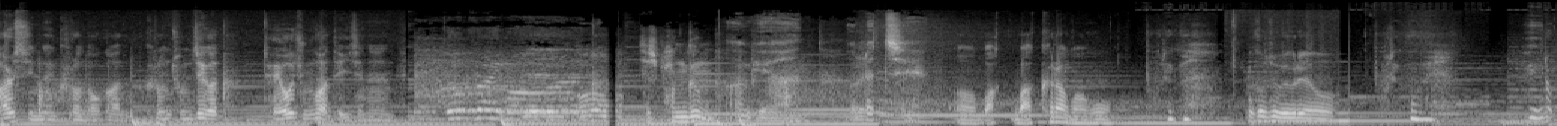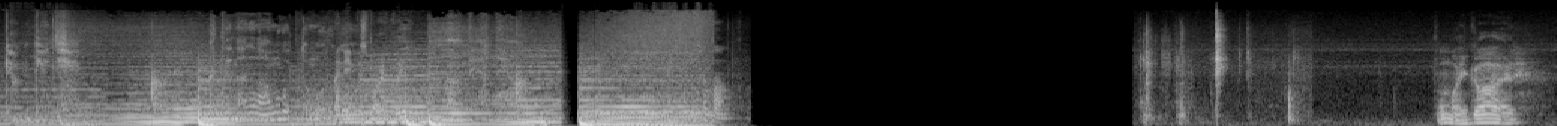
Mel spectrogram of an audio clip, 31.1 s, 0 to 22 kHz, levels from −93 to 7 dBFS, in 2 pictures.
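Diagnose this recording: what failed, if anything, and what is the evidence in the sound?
Network stage, short stall from a late packet: at 6.07 to 6.18 s the sound holds about 74 ms too long while the empty jitter buffer stretches the last sound.

Network stage, call audio freeze: from 21.18 to 21.38 s the sound turns to a fading buzz or hiss, then roughly 60 ms of silence, before resuming. The likely cause is packets held up in transit.

Network and decoder stage, short concealed packet loss: at 21.51 to 21.55 s a brief smear of about 15 ms stands in for about 40 ms of lost audio, synthesised from the preceding sound.

Jitter buffer, speed-up: from 29.99 to 30.64 s the sound runs about 6 percent fast at unchanged pitch, as roughly 50 ms of pitch periods are trimmed.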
